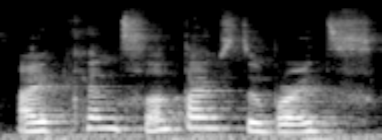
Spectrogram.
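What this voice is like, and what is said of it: Put-on Russian then Mexican accent. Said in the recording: “you just went from Russian to Mexican real quick”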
